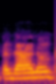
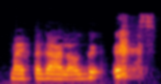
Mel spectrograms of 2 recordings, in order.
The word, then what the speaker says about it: Tagalog: I uh I for the longest time I didn't know it was pronounced tagalog. I thought it tagalog. I thought I thought it was spelled like tagalog like tag along like you're tagging along somewhere.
